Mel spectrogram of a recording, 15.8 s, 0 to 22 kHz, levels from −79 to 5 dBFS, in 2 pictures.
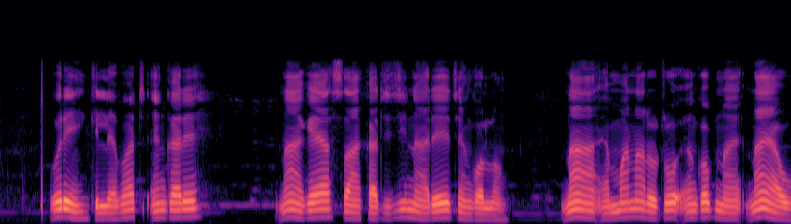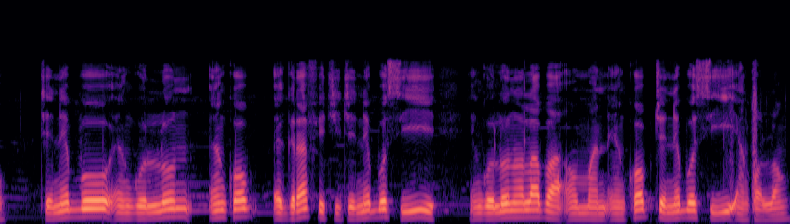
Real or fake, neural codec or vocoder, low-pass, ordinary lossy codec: real; none; 7.2 kHz; none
